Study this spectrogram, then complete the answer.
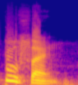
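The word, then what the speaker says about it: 部分: And then 部分. Now 部 is fourth tone and 分 is 轻声.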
